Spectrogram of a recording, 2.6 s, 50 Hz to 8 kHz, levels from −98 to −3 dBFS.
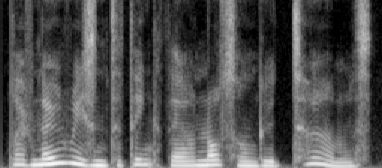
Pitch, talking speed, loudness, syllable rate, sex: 225 Hz, 280 wpm, -17 LUFS, 6.2 syllables/s, female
